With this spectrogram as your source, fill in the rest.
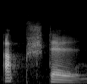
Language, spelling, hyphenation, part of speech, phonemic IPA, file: German, abstellen, ab‧stel‧len, verb, /ˈapʃtɛlən/, De-abstellen.ogg
- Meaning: to put down, to set down: 1. to place, to leave 2. to put away 3. to park, to leave 4. to put away from; to place to oneside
